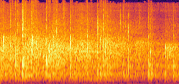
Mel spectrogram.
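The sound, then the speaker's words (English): An audience at a morning church service claps for God, many hands producing a dense, continuous patter of sharp slaps that holds fairly loud throughout, with no voices rising above it. “Come on, let's give God a hand and clap this morning.”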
